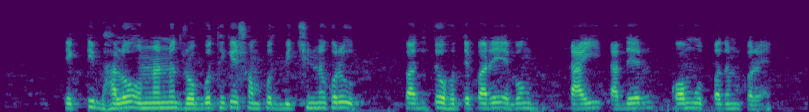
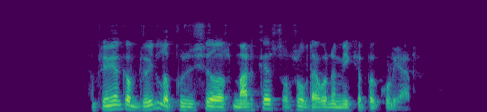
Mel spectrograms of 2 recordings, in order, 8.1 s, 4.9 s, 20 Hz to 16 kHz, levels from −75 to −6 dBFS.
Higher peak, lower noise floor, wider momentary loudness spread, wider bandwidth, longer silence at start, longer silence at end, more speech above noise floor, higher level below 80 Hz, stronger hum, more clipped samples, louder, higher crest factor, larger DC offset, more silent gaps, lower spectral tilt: about the same, -6 dBFS vs -6 dBFS; second, -63 dBFS vs -83 dBFS; about the same, 9 LU vs 8 LU; about the same, 8 kHz vs 7.6 kHz; second, 0.65 s vs 0.9 s; second, 0.4 s vs 0.8 s; second, 38 dB vs 58 dB; about the same, -60 dBFS vs -64 dBFS; neither; neither; about the same, -25 LUFS vs -25 LUFS; about the same, 20 dB vs 20 dB; neither; neither; second, -5.5 dB/octave vs -7 dB/octave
